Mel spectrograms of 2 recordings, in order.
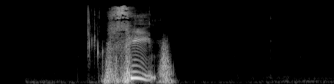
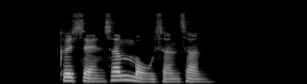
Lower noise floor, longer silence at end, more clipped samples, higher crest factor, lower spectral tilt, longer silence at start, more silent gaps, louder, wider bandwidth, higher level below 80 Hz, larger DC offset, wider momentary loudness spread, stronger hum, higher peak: second, -69 dBFS vs -80 dBFS; first, 1.6 s vs 1 s; neither; about the same, 20 dB vs 20 dB; about the same, -4.5 dB/octave vs -5 dB/octave; first, 0.85 s vs 0.6 s; neither; first, -17 LUFS vs -28 LUFS; first, 16.5 kHz vs 12 kHz; first, -46 dBFS vs -78 dBFS; neither; first, 26 LU vs 8 LU; neither; first, 0 dBFS vs -10 dBFS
